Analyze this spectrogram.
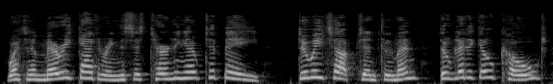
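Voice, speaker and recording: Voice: high voice, normal speed, a little mellow, voice pushed up, natural voice. A reader voicing a motherly, hospitable hostess who fusses and chatters. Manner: fussy, chatty. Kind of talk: audiobook character voice.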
